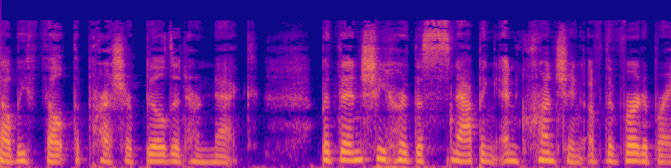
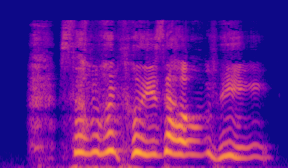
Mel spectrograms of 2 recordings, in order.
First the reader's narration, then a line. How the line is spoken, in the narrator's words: Shelby cries and cries out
